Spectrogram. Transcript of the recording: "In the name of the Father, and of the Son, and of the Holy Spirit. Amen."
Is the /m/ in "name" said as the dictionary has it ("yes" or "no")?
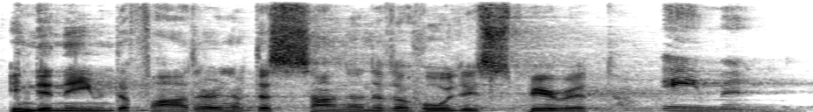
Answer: no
